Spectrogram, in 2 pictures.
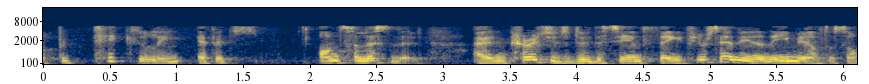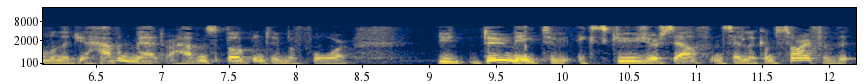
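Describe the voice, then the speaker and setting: A man's voice: lowish voice, dull audio. A man giving informal business coaching as a sales trainer, explaining points emphatically with short, direct instructions.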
